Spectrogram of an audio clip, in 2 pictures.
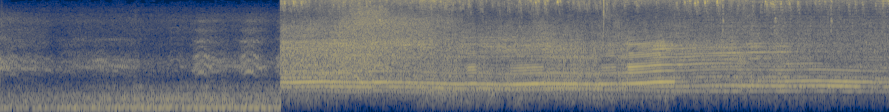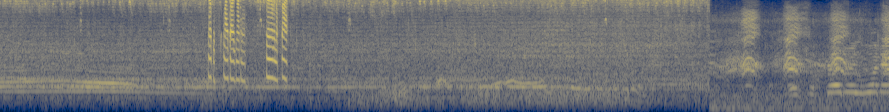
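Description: A bird calls with harsh, squeaky caws against steady outdoor noise, a few rapid chirps breaking in near the end.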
